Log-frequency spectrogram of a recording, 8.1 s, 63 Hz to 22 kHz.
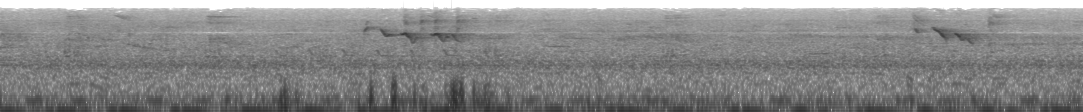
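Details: Crimson-crested woodpecker (Campephilus melanoleucos) in Panama, 2015, giving two brief, high, squealing downslurred calls about four seconds apart over steady low rumbling background noise.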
